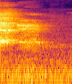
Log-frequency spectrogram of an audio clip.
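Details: Morning chicken call from a backyard: the loud, harsh tail of a crow that fades away within a second, with a steady low background hum.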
